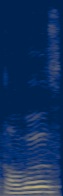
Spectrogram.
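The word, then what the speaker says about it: hours: तो away in Northland where the आवर्स ऑफ द डे आर फ्यू. कुछ लोग हावर्स पढ़ता है, मैं भी कभी कभी पढ़ता हूँ, लेकिन उसका ओरिजिनल प्रोनाउंसिएशन आवर्स.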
